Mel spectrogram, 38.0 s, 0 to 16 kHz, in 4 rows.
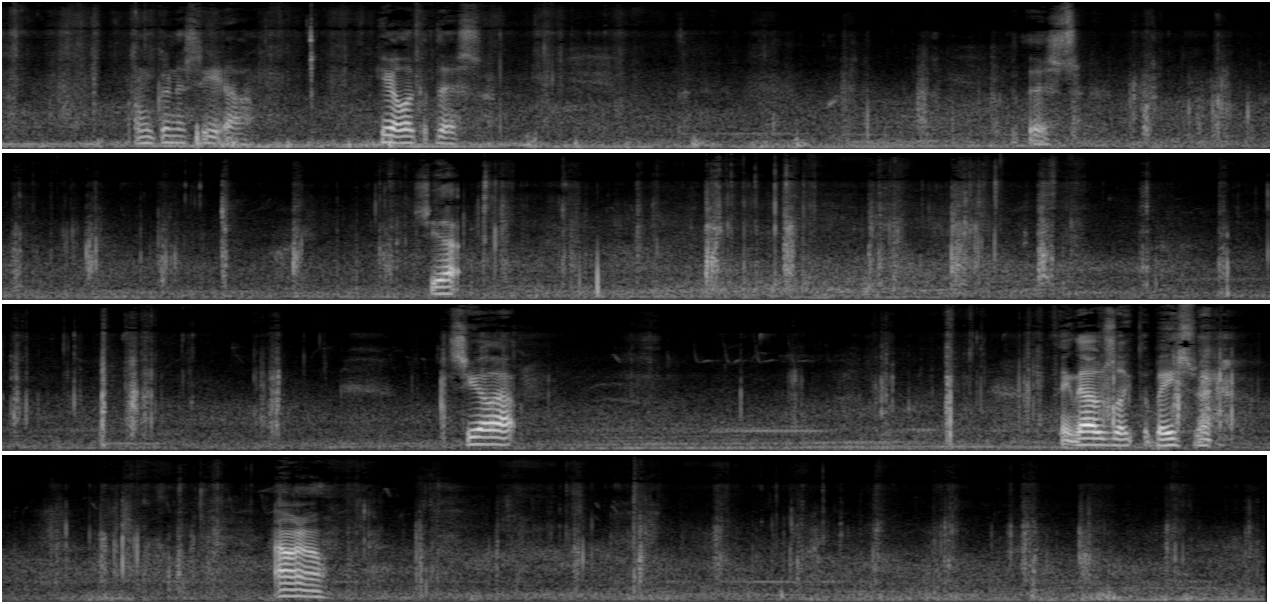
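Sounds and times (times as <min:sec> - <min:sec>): footsteps on gritty concrete: 0:00.0 - 0:38.0.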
